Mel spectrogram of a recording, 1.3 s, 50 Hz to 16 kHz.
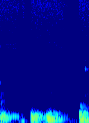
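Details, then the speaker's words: Deep, muffled heart thumps in a steady lub-dub rhythm, roughly 80 beats a minute, played during a health lecture on gratitude calming the heart. "자, 감사하면은 심장이 어떻게 되는가? 이렇게 됩니다. 예. 심장 소리 들어 보세요. 심장."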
